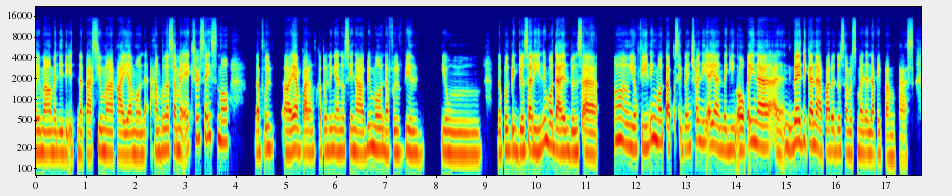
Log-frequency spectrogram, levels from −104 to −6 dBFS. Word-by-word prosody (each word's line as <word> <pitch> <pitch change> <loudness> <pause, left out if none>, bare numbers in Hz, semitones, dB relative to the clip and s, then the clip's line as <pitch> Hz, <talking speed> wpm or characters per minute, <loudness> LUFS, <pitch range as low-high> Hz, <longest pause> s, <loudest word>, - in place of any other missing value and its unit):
'yung 175 0 0
mga 170 0 +2
maliliit 170 +1 -4
na 170 -3 -3
task 170 +3 -1
'yung 185 - -1
mga 175 -1 +1
kaya 165 -1 +2
mo 165 -1 -2
na - - -7
ham 180 -1 -1
ba 190 +1 -1
gang 190 - -3
sa 200 - +2
may 190 0 0
exercise 285 +5 -2
mo 245 -3 0 0.5
na - - +1
ful 195 +3 -2 0.3
oh - - -1
ayan 190 0 +4
parang 175 0 +1
katulad 185 0 -5
nga 180 - 0
nung 180 +1 -4
sinabi 180 +1 -1
mo 195 -2 +1
na 175 -2 -1
fulfilled 175 -1 -4 0.4
'yung 175 -1 -2 1.0
na-fulfilled 185 0 -1
yung 185 0 +2
sarili 190 +4 +2
mo 225 -3 +2
dahil 180 -1 +5
dun 175 +1 0
sa 170 -2 +2 0.3
uh 265 -3 +2
yung 200 -1 -1
feeling 215 +8 0
mo 245 -2 +3
tapos 220 - 0
eventually 215 +5 -2
ayan 215 -3 +2
naging 190 +1 -3
okey 190 +6 +3
na, 215 -3 +6
ah - - 0 0.2
ready 250 0 +6
ka 225 -2 +5
na 185 -5 +4
para 185 0 +1
dun 185 0 -5
sa 180 - -4
mas 170 0 -5
malalaki 170 -1 -1
pang 150 -1 -5
task. 140 +1 -8
185 Hz, 195 wpm, -23 LUFS, 175-205 Hz, 1.0 s, na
